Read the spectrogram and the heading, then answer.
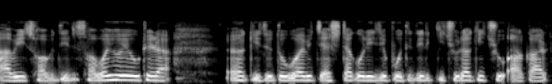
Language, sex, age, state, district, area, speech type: Bengali, female, 18-30, West Bengal, Jalpaiguri, rural, spontaneous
